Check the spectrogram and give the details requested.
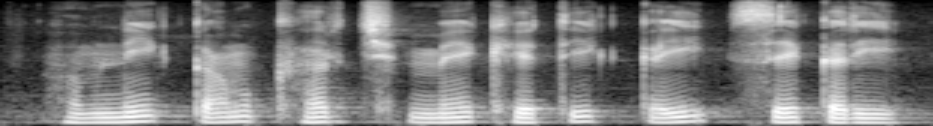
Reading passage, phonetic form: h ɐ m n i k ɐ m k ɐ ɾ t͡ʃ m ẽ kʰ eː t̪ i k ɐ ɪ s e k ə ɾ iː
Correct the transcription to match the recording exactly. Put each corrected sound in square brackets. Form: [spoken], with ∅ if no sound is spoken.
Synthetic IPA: h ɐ m n i k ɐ m [kʰ] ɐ ɾ t͡ʃ m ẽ kʰ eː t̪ i k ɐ [i] s e k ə ɾ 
